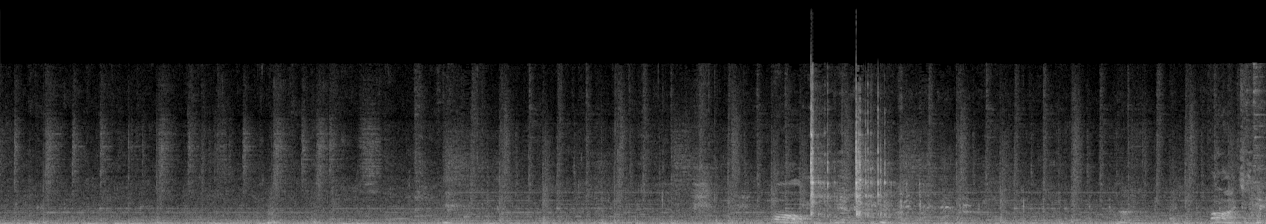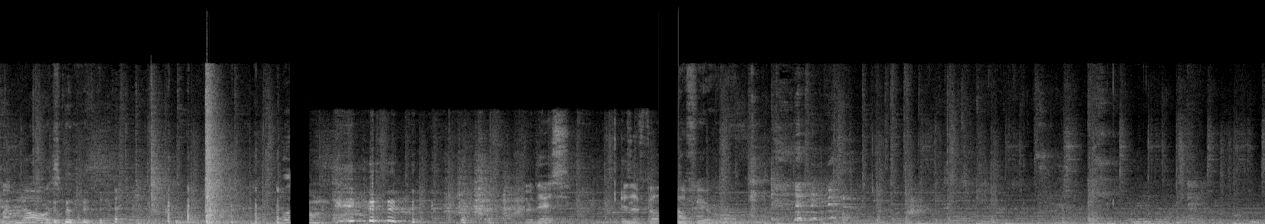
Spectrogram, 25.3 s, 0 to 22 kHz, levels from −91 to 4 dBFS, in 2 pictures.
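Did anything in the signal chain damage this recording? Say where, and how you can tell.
Yes: likely an input switched to a poorer device, from 15.56 to 19.44 s. A 200 ms gap opens, then the spectrogram stops at 11.1 kHz and the waveform shrinks.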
